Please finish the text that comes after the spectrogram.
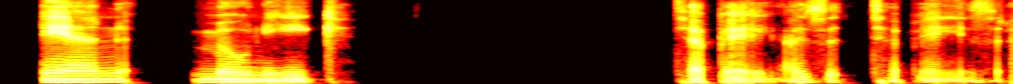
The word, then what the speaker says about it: Tepe: Tep. Tep. That's how you pronounce it.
